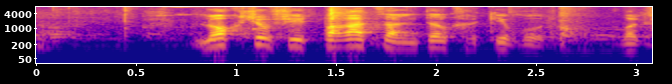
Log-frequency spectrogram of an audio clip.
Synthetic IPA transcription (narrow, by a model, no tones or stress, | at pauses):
loχḁʃuvʃeit̪̚paʁat͡sanit̪enlχakivut̪vak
